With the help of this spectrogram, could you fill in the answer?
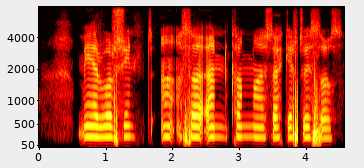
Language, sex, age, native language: Icelandic, male, 11, Icelandic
